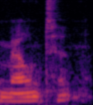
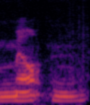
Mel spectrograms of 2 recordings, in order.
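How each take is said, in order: First: The T is pronounced as a full T. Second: The T is replaced by a glottal stop. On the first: "instead of mountain" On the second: "It's very common to say mountain"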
